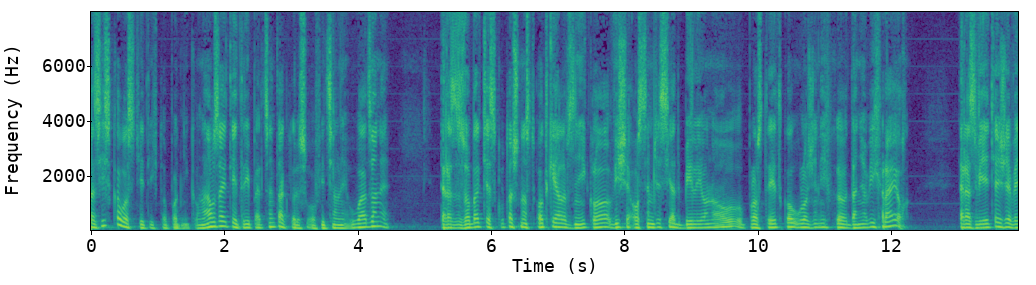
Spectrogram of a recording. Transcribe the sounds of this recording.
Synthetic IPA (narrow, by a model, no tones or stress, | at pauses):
aziskɔʋɔscit̪iːxt̪ɔpɔ̰d̪ɲḭkɔʊnaɔzajt̪ɪɛt̪ɾipɛ̰ɾt͡sɛnt̪aːk̚t̪ɔɾɛːsṵːɔ̰fit͡sɪaːlɲɛ̰ʔuʋaːd͡zanɛː | t̪ɛɾazzɔbɛɾcɛskut̪ɔt͡ʃnɔscɔt̪kɪaʎvzɲiklɔʋiʃɛ̰ʔɔsɛmɟɛsɪad̪biliɔːnɔ̰ʊpɾɔst̪ɾɪɛt̪kɔʊulɔʒɛniːɣd̪aɲɔʋiːɣɾajɔ̰x | t̪ɛɾazʋɪɛcɛʒɛʋɛ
